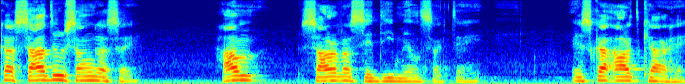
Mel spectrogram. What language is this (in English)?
Hindi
